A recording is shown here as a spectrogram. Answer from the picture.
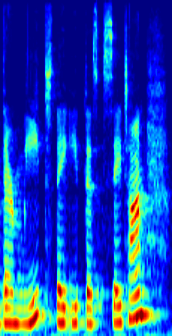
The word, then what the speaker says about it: seitan: I think it's seitan, S-E-I-T-A-N, seitan. All I'm thinking is Satan.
